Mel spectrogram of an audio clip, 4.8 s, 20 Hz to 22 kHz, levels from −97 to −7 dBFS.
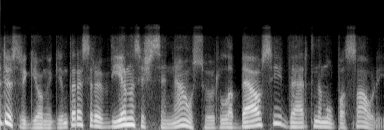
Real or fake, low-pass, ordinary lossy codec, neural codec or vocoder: fake; 7.2 kHz; Opus, 16 kbps; codec, 16 kHz, about 1 kbps, DyCAST, with the encoder's durations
